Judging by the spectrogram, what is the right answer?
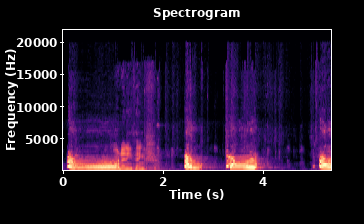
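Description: A young hound's first solo treeing, barking in short repeated bursts close by, the eager yelps broken by pauses while a handler urges her on.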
